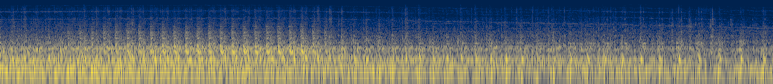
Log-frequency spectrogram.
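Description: Fast spin with hard, repeated thumping about three times a second over the motor hum; the drum is badly out of balance.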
